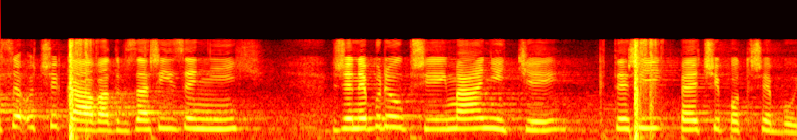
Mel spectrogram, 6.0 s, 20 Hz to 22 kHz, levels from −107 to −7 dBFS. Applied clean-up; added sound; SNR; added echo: none; Coin (dropping); -2 dB; none.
